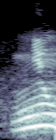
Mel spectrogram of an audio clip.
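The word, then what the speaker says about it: ν: इसको प्रोनाउंस करते हैं NU, न्यू प्रोनाउंस करते हैं, ठीक है, याद रहेगा।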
